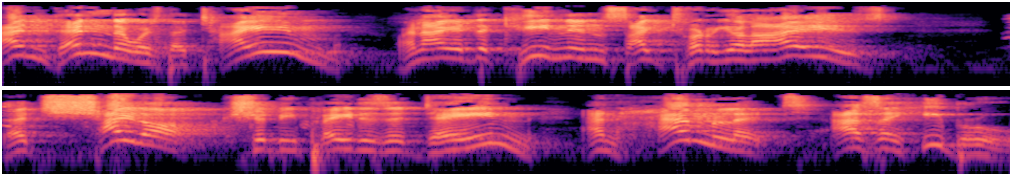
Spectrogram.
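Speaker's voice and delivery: pompous theatrical actor voice. Performing the diary of the greatest actor of all time: Master Thespian voice. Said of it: "So Master Thespian".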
